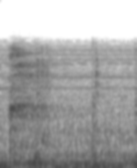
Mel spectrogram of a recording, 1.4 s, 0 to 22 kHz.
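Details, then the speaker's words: 360 Systems Instant Replay audio soundboard, late-1990s SCSI hard drive: scattered dry ticks and scratchy bursts over low hum as the drive seeks on every button press; drive suspected failing, replaced with SCSI2SD memory card. "Every button press has hard drive sounds, like it's going all over the place, all over the hard drive to find sounds."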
